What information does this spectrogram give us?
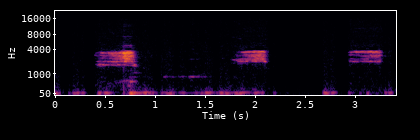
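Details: Two owls on a porch at 2:15 AM, April 18, 2012; three quieter breathy screeches, the first strongest, over a low background rumble.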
